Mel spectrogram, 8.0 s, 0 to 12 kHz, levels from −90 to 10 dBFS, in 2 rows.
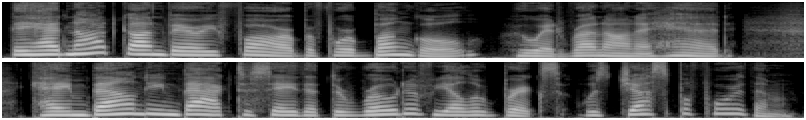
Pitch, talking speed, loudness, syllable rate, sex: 205 Hz, 210 wpm, -19 LUFS, 5.1 syllables/s, female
